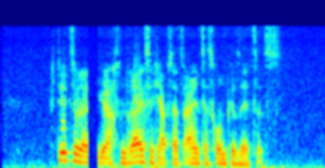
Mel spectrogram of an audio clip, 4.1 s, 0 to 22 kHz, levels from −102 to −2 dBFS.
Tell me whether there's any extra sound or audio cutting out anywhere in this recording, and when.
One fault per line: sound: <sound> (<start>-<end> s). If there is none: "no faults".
sound: dropout (1.1-1.2 s)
